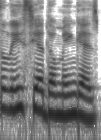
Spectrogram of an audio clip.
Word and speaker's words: Alyssia Dominguez: It's Alyssia Dominguez, but people, I've gotten like Alyssia Dominguez and all these goofy ones.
